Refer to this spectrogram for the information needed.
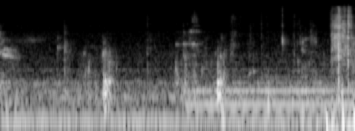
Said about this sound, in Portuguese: Deixa eu tomar um chamito, peraí.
